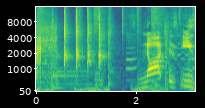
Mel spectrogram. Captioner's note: hammering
